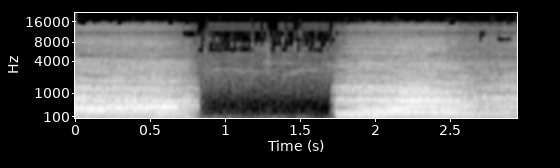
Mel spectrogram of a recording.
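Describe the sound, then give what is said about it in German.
A black bear growls in two deep, rumbling bursts in the forests of British Columbia, separated by a short silent pause, with no talking. “Und wirklich angenehmer als der Grizzly vorhin klingen die auch nicht.”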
